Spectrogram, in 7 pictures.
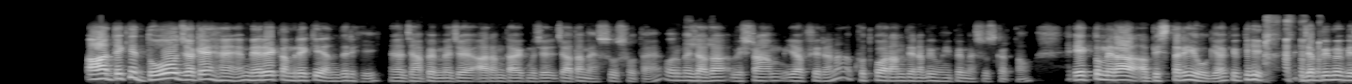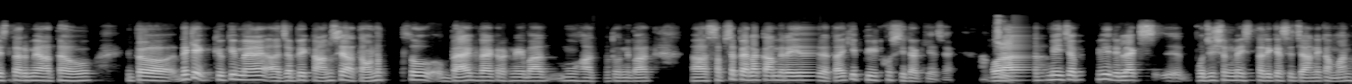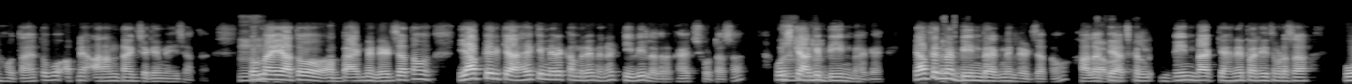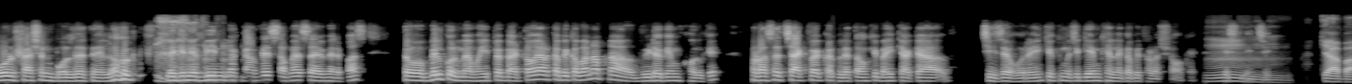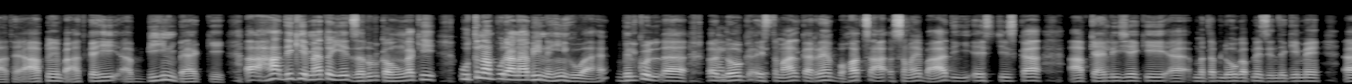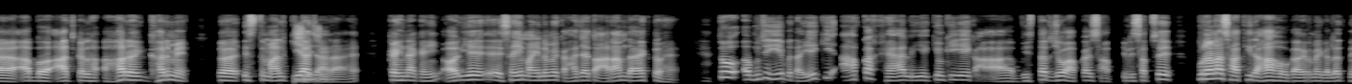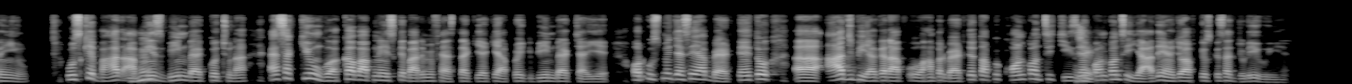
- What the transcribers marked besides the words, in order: laughing while speaking: "क्योंकि"; laugh; in English: "रिलैक्स"; in English: "पोज़िशन"; in English: "बेड"; in English: "ओल्ड-फैशन"; laughing while speaking: "लोग"; laugh; in English: "गेम"; in English: "चेक"; in English: "गेम"; unintelligible speech
- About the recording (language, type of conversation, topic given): Hindi, podcast, तुम्हारे घर की सबसे आरामदायक जगह कौन सी है और क्यों?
